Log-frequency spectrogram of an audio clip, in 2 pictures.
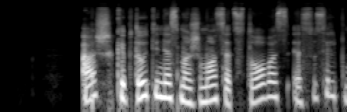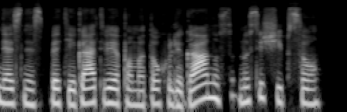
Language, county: Lithuanian, Vilnius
